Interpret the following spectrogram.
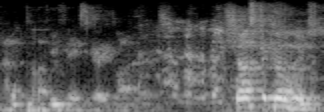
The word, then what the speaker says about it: Shostakovich: Shostakovich, it kind of sounds like it's spelled like it sounds. Not like Shostacola, but like Shosta.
